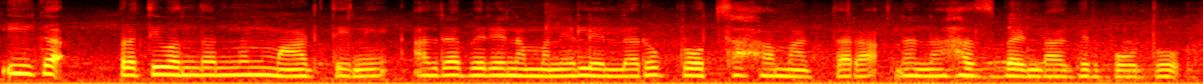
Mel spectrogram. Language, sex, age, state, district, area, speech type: Kannada, female, 30-45, Karnataka, Vijayanagara, rural, spontaneous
